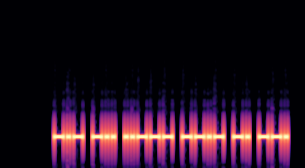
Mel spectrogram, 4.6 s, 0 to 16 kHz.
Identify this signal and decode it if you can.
Morse code, heard as a keyed tone, about 25 wpm, 700 Hz. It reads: KD2QNG
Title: USA Call Signs - 6 Characters - Repeated 3x - 25wpm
